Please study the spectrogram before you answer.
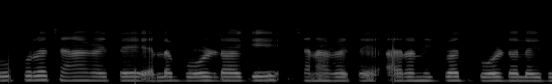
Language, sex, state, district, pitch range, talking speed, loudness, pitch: Kannada, female, Karnataka, Chamarajanagar, 175-180 Hz, 120 wpm, -44 LUFS, 175 Hz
